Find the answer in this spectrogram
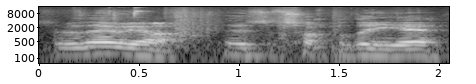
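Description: An older man chats to himself and the viewer while working on a car, in a plain, mid-pitched voice that mutters along with the job. He is picked up from a distance by the camera, so his voice sounds roomy and echoey off the garage walls, with clear workshop noise behind him. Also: steady tone, brisk, fairly bright tone. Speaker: home car restorer. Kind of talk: casual workshop commentary. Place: cluttered home garage. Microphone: camera mic from a distance.

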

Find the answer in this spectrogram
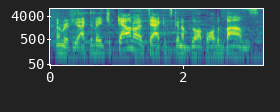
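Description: A man's voice: mid-range voice, animated, quick pace. A man, probably middle-aged, giving casual gameplay commentary and explaining moves like a coach. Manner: advising, explanatory. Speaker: father co-hosting a children's let's play. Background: video game music.

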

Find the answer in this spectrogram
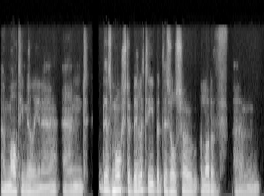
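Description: Measured, hesitant man from the UK. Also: mid-range voice, warm tone. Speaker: co-host. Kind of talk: casual video call chat. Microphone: video call.

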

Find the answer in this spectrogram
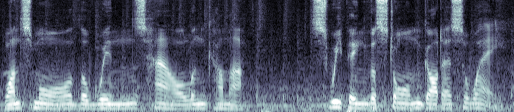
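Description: A man's voice: on the low side, steady tone, takes it slowly. A man narrating an audio drama from a script in a solemn, dramatic storytelling manner. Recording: loud music and effects behind.

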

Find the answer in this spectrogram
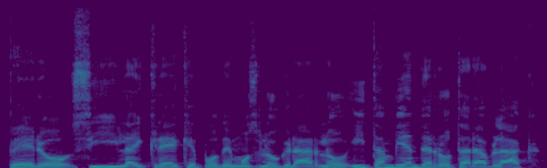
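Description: A man playing a smooth-talking, sly young gang newcomer in a cartoon dub. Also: fairly high pitch, moderate pace, fairly bright tone, lightly acted. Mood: smooth, persuasive. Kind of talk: animated cartoon dub acting.

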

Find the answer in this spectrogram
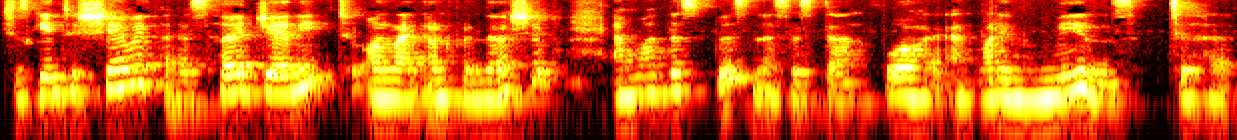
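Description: A woman in her forties hosting a live online interview, greeting viewers with upbeat, drawn-out welcomes over a webcam. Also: on the low side, expressive. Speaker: host. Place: small room at home. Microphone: webcam on a video call. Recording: echoey room.

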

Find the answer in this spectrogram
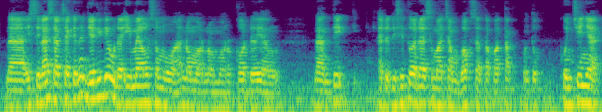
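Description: A man's voice: medium pitch, fairly even intonation, moderate pace, roomy sound, a little hiss or hum. A man in his thirties, a travel vlogger, chatting casually in a hotel room and explaining things step by step. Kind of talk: casual chat.

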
